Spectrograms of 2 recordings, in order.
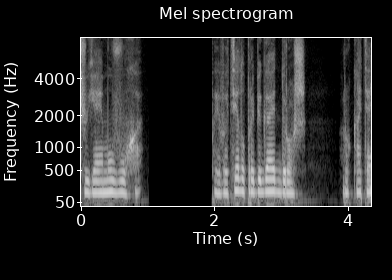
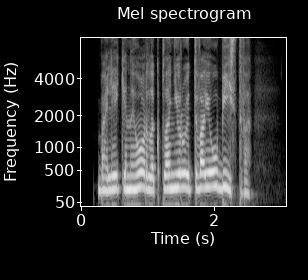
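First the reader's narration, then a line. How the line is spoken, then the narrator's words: Excited, agitated. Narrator (Russian): говорю я взволнованно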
